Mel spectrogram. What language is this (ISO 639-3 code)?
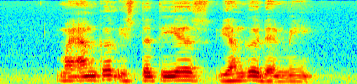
eng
